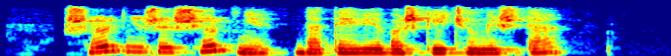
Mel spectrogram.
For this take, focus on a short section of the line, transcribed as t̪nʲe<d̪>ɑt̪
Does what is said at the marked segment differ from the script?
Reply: no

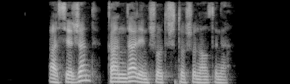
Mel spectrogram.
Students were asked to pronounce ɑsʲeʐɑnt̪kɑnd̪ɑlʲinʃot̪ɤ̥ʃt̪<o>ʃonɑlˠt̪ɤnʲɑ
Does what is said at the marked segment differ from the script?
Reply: no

